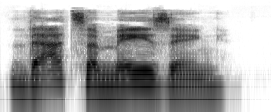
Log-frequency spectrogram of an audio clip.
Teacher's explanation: When you say that's amazing, your tone rises with excitement. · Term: intonation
